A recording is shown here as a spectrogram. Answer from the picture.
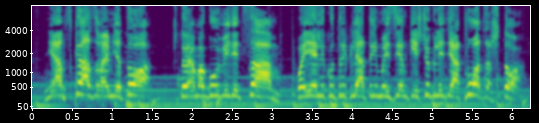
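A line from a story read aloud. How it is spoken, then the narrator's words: Bark. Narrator (Russian): Рявкнул режглотку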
